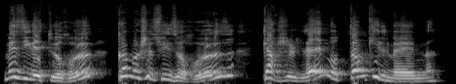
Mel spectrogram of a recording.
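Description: A woman voicing an earnest, loving fifteen-year-old girl in a read-aloud novel, her pitch lifted and pleading. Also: huge pitch swings, a little slow, breathy edge, full character voice.

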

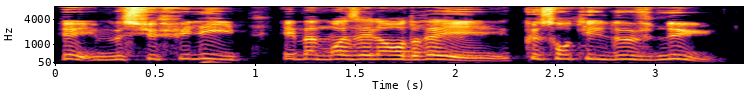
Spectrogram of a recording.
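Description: A frantic young serving woman in a storybook, her voice pitched high and loud with alarm, as a man reading aloud puts her on. She cries out rather than speaks. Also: lively intonation, brisk, close to an everyday voice. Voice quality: high, cried out. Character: frantic young female servant, shrill.

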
